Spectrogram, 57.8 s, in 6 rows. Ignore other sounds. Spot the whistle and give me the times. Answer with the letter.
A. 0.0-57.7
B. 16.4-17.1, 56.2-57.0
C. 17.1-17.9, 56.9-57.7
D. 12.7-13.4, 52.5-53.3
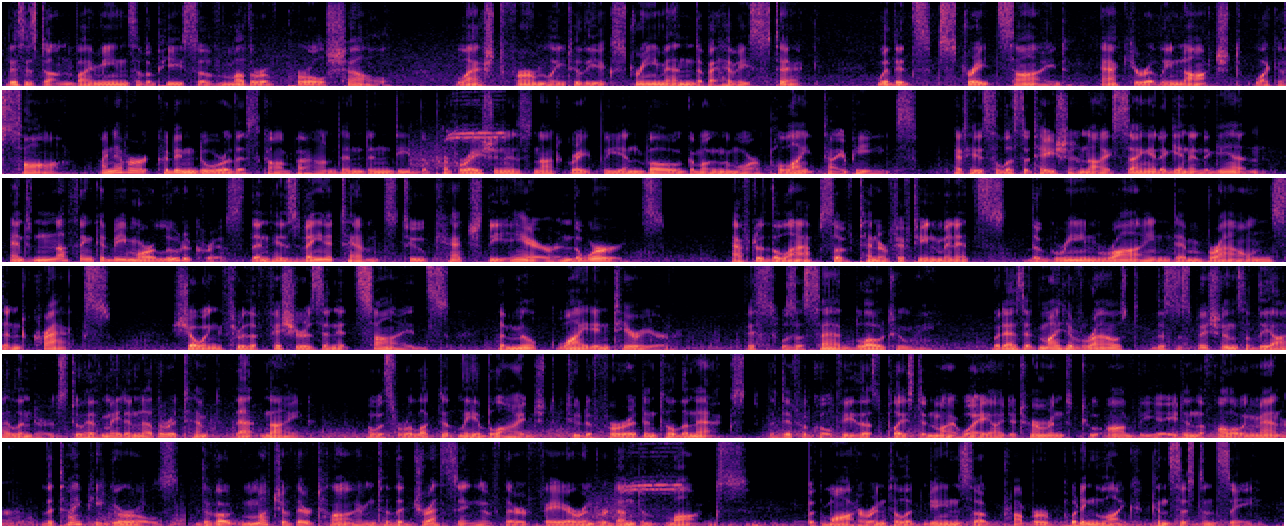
D.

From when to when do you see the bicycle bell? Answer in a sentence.
The bicycle bell can't be heard in this clip.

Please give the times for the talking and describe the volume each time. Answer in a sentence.
The talking can be heard from 0.0 to 57.7 s, at a steady volume.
